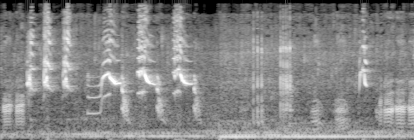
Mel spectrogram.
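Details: Nias hill myna lure song aimed at stirring other hill mynas to call; clipped squawks and looping shrill notes, later softer nasal buzzes over a low rumble.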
